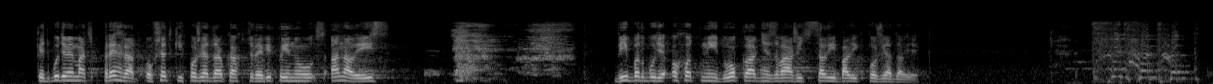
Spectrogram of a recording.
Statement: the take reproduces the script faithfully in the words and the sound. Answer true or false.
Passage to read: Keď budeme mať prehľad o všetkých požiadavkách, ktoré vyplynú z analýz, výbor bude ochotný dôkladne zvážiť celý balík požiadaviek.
false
